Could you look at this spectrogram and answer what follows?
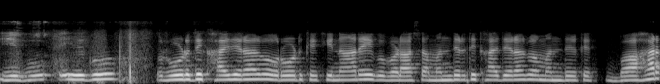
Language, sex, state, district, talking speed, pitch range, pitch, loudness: Bhojpuri, female, Uttar Pradesh, Ghazipur, 200 wpm, 200-225 Hz, 210 Hz, -18 LUFS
